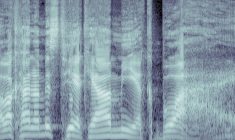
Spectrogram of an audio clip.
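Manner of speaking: put-on Jamaican accent. Retelling how a lady scolded you about the laundry, say this imitating a Jamaican accent. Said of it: "One of two Jamaican ladies".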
